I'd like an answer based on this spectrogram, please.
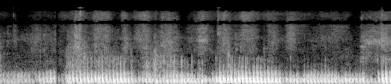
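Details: A tabby cat purring indoors while nudging toward a cup of tea, a steady low rumbling purr pulsing rapidly, louder after a short break near the start.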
